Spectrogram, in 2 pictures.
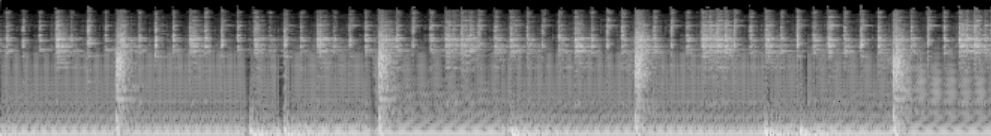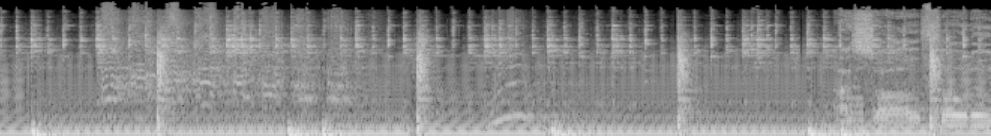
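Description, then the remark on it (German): A loud hip-hop track plays, with heavy droning bass, buzzy honking synth tones and punchy drum hits landing in a steady rhythm, with no vocals in this stretch. “ihr hört jetzt den Song … von …”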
